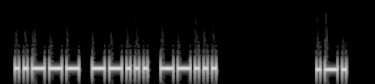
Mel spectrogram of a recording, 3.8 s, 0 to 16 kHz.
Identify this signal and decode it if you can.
Morse code, heard as a keyed tone, about 28 wpm, 700 Hz. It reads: 277 R
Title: Worked All Europe DX Contest - QTC Exchange - 28wpm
